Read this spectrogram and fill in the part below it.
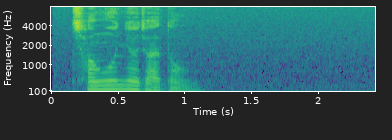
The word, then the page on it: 청운효자동: 韓国語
